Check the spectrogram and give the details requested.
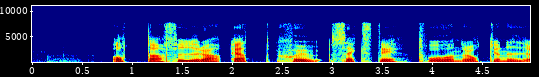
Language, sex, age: Swedish, male, 24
